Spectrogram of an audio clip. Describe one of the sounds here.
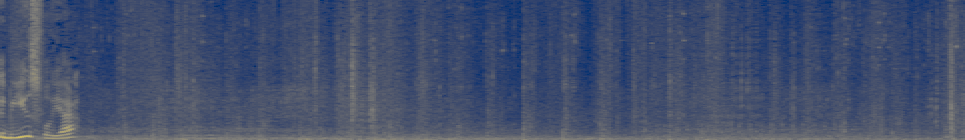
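A heavy chain clinks and rattles.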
